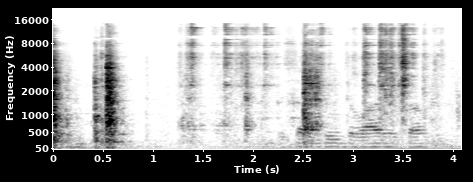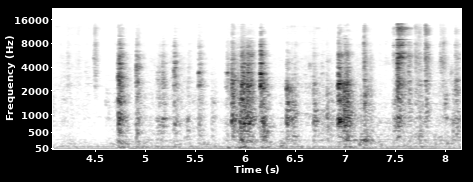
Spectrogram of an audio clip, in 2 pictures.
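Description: Irregular metallic clinks and clatter of fittings and tools being handled at a Quik-Shot CIPP inversion unit while the calibration tube is being set up.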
